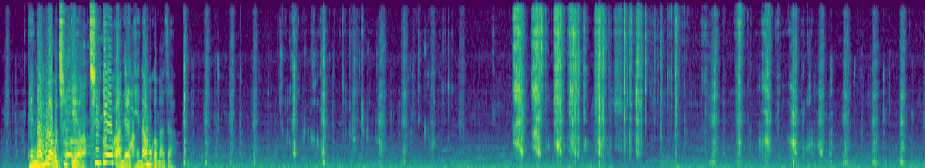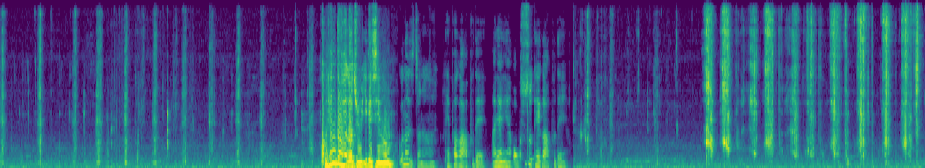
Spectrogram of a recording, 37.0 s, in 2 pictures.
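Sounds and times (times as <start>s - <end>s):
green onion crunching: 3.6s - 24.9s, 30.0s - 37.0s.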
